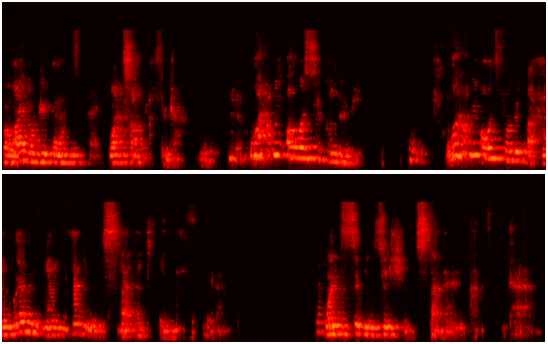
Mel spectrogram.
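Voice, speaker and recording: A man's voice: on the high side, very animated, a little slow, warm tone, far from the mic. Impassioned man in an echoey hall. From Cameroon. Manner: impassioned, emphatic rhetorical questions. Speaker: professor on a panel. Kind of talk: panel self-introduction.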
